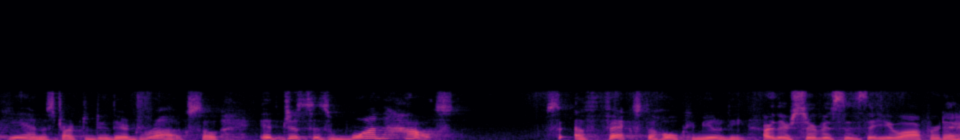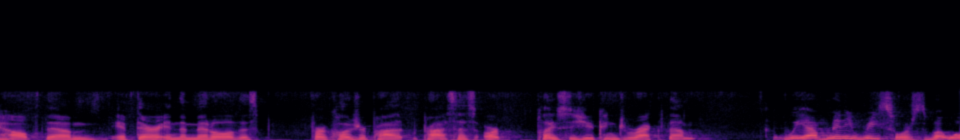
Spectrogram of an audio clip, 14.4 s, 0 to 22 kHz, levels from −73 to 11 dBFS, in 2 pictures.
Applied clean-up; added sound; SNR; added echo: neural mask model Resemble Enhance denoiser.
